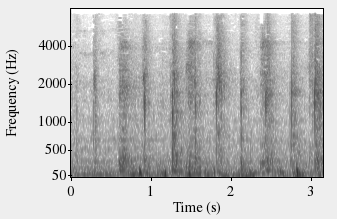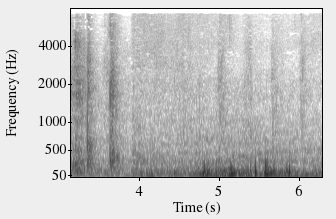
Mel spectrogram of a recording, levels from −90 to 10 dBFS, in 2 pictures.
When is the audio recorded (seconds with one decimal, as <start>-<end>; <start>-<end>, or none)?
0.0-1.1; 1.8-2.4; 3.4-6.3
